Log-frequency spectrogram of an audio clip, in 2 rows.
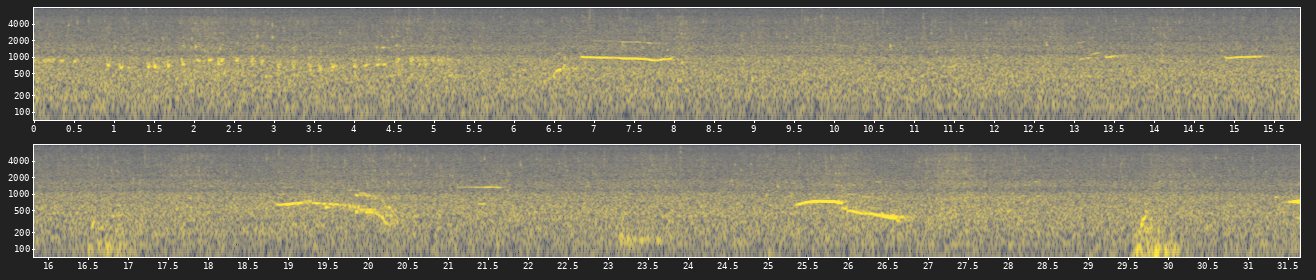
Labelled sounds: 6.8	8.0	humpback whale, 0.81 to 1.9 kHz
13.4	13.7	humpback whale, 0.97 to 1.1 kHz
14.9	15.4	humpback whale, 0.88 to 1.1 kHz
19.7	20.1	humpback whale, 0.81 to 1.3 kHz
21.1	21.7	humpback whale, 1.2 to 1.5 kHz
25.4	25.9	humpback whale, 0.78 to 0.84 kHz

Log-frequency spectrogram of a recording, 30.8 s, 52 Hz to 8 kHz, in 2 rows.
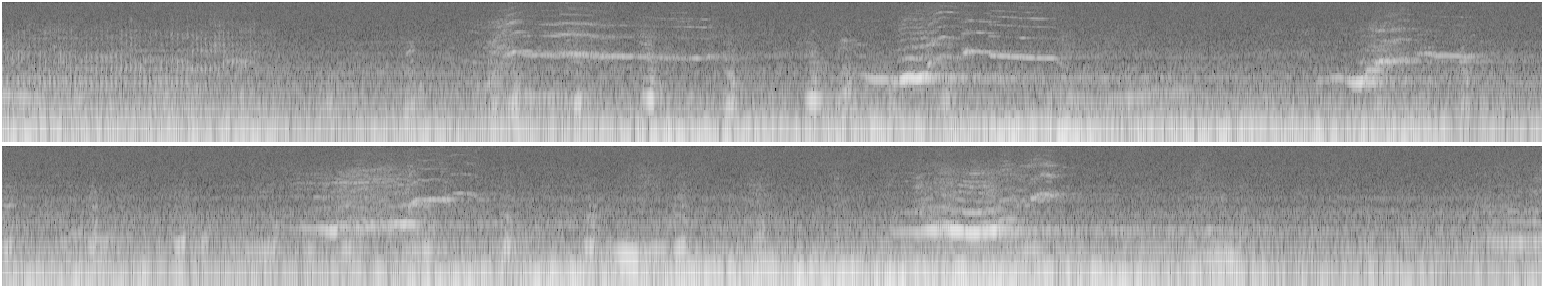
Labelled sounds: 1.7	2.5	humpback whale, 0.80 to 2.7 kHz
5.0	7.1	humpback whale, 0.96 to 6.4 kHz
8.9	10.6	humpback whale, 0.80 to 6.6 kHz
13.6	14.8	humpback whale, 0.80 to 4.6 kHz
18.3	20.2	humpback whale, 0.86 to 3.6 kHz
25.0	25.3	humpback whale, 1.7 to 2.3 kHz
25.7	26.1	humpback whale, 1.1 to 3.0 kHz

